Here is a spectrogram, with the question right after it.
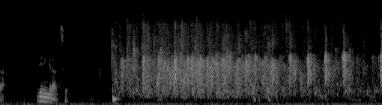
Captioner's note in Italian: Applauso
